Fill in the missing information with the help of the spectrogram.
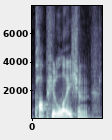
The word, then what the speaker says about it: population: Esta palabra es normal que la falle porque es complicada de pronunciar. Population. La P, population, shen. Las acabas en tion, shen.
